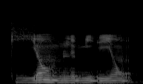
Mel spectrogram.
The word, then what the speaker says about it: Guillaume le Million: If it doesn't rhyme, you're not pronouncing it right. Guillaume le Million.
